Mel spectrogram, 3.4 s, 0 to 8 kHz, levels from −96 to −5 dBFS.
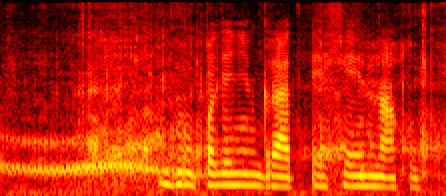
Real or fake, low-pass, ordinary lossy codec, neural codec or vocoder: fake; none; none; codec, 16 kHz, 8 kbps, FreqCodec, smaller model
